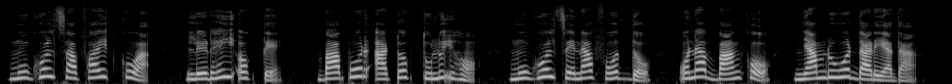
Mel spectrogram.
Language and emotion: Santali, neutral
